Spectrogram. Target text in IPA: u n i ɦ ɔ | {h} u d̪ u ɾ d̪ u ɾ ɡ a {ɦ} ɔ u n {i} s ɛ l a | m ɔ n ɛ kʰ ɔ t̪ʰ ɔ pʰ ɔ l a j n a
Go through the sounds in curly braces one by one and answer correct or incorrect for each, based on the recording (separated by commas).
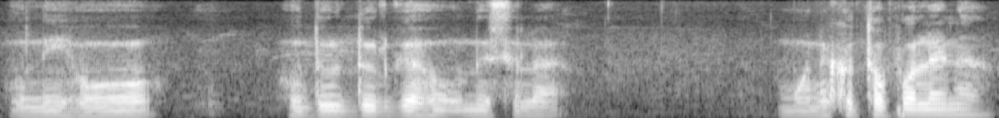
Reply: correct, correct, correct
